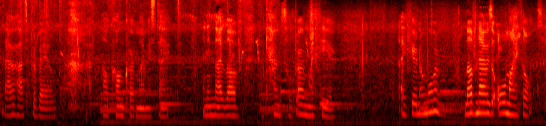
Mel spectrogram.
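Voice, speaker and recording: A woman's voice: lowish voice, steady tone, over music. An actress playing a passionate, anxious young noblewoman in love, speaking poetic verse in a classical radio drama. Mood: amorous. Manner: poetic, deliberate verse delivery.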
